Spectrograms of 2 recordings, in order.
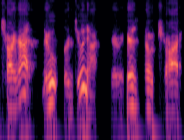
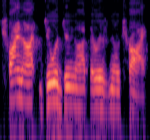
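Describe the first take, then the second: First: It is said in an imitation of Yoda's voice. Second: It is said in the speaker's normal voice.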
